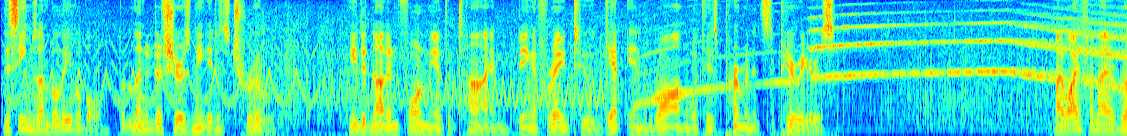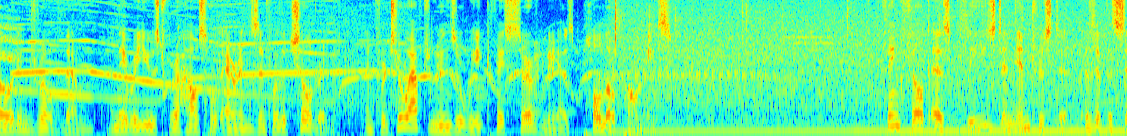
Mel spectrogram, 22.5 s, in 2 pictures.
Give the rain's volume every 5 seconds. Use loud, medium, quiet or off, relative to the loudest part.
quiet, quiet, quiet, medium, loud.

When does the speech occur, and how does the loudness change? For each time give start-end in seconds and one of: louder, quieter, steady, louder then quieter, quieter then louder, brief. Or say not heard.
0.0-2.9 brief
3.5-8.4 steady
10.5-18.1 steady
20.1-22.5 brief.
